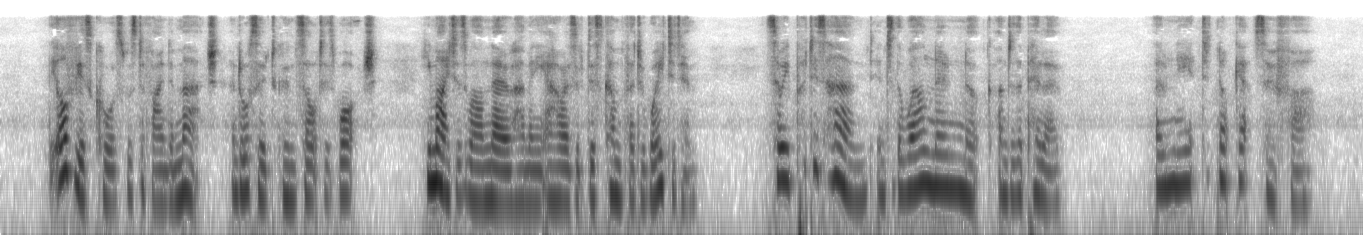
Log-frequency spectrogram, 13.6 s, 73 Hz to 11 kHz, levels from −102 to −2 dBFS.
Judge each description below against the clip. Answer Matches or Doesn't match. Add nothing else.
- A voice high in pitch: Doesn't match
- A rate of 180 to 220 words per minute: Matches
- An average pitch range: Matches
